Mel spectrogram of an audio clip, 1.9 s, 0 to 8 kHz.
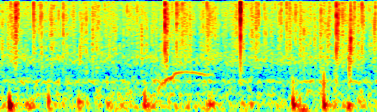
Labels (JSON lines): {"label": "biophony", "recorder": "SoundTrap 300"}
